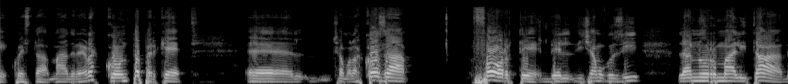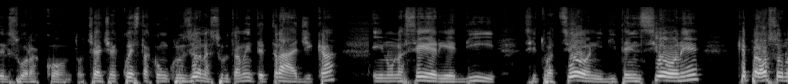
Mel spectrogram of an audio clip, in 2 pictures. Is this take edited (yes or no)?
yes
